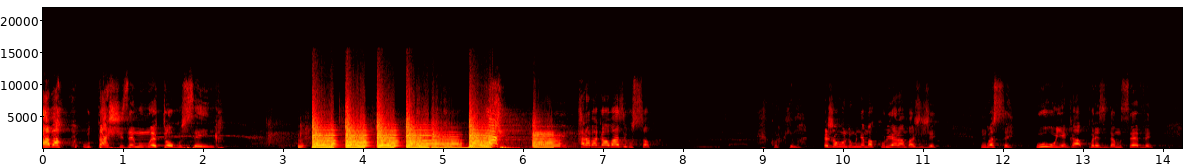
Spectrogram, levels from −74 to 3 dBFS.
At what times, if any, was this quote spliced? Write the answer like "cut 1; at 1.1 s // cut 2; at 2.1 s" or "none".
cut 1; at 5.9 s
